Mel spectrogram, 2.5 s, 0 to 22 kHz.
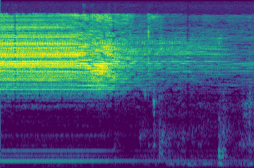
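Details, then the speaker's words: Vintage Marshall Plexi 50W running 412 and quiet until chassis slightly shifted: steady gritty buzz for about a second, then dies away when chassis moves again; intermittent buzz, source not yet found. "There we go. Just a slight shift. Now listen to it. It's got a gnarly buzz."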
